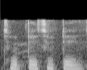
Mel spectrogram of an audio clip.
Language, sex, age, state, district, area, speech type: Hindi, female, 60+, Uttar Pradesh, Lucknow, rural, spontaneous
